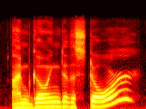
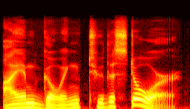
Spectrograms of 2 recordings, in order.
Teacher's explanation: You end sentences with an upward inflection, turning statements into questions. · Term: upspeak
